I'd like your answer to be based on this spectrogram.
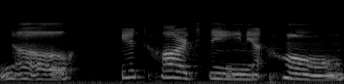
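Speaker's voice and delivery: sad, unhappy, downcast. Told they don't sound happy, the speaker answers: unhappy. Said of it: "you don't sound very happy".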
